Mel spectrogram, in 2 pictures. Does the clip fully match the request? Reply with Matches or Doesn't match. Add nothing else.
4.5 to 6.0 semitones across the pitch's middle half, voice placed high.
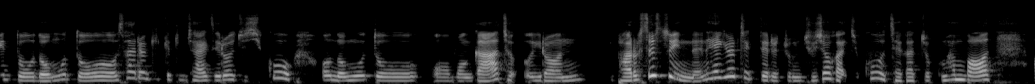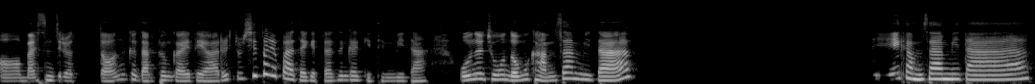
Matches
